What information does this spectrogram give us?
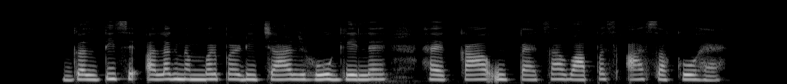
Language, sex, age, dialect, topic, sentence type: Magahi, female, 41-45, Southern, banking, question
